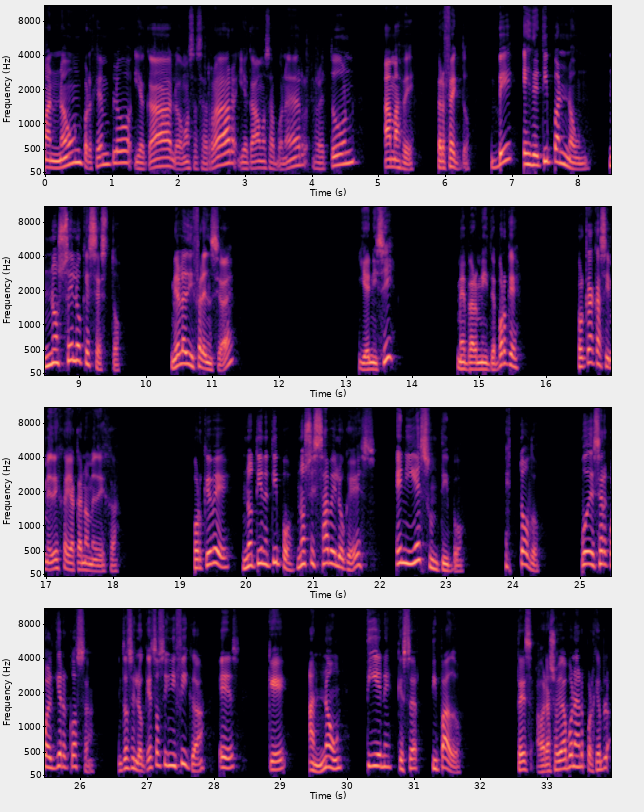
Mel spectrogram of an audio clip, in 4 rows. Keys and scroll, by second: 0.7 o, 1.9 Escape, 1.9-6.3 typing, 4.7 Return, 4.9 Escape, 7.4 l, 9.0-10.0 typing, 11.1-12.7 typing, 15.1 k, 16.9 u, 18.8 j, 19.4 h, 32.5-33.9 typing.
